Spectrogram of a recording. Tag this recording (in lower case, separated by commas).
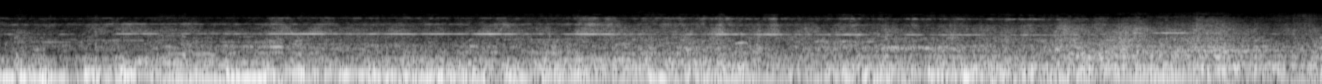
airplane flyby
